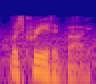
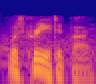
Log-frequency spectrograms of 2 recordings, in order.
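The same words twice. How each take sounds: The two takes are said the same way.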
